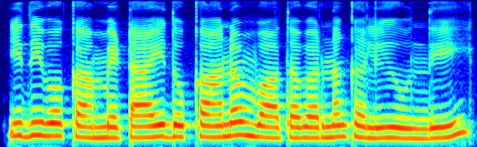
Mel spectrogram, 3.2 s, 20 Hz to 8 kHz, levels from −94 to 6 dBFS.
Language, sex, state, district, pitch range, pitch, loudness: Telugu, female, Telangana, Hyderabad, 215-250 Hz, 230 Hz, -13 LUFS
